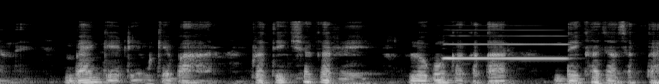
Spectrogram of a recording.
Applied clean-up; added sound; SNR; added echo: classical method WPE with log-MMSE.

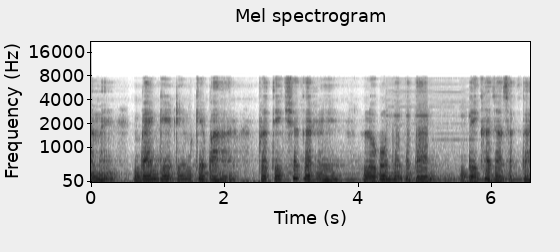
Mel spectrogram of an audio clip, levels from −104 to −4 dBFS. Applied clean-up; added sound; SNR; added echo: neural separator model SepFormer DNS4.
